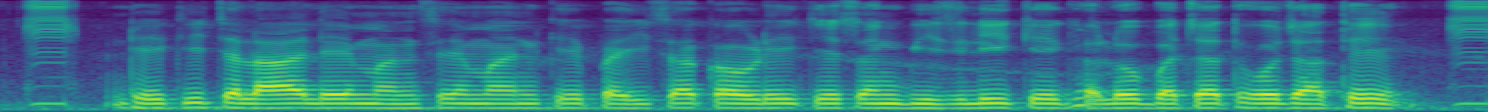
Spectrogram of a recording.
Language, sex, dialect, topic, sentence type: Chhattisgarhi, male, Central, agriculture, statement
